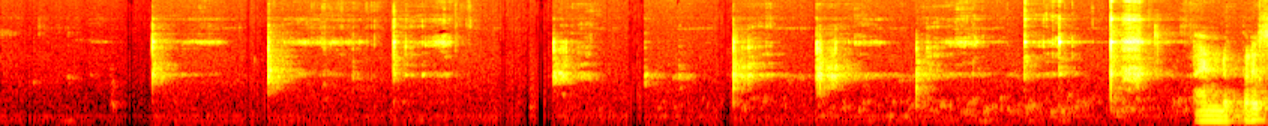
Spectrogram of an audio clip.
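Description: A metal spatula scrapes and taps against a porcelain dish.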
